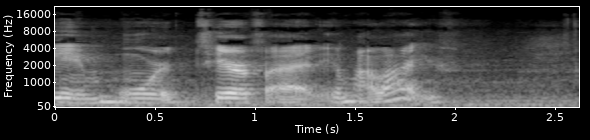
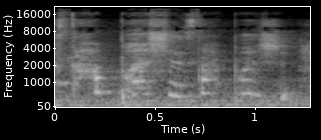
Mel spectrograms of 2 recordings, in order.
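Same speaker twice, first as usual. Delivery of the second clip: high, hushed urgent plea; imitating mom's frantic hush; mom whispering stop; 9 dB quieter than usual. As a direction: mom begging her to stop pushing. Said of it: "She was like".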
